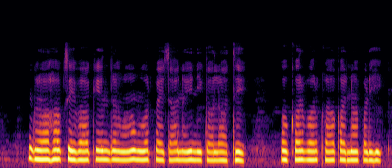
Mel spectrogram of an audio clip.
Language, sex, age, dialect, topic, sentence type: Chhattisgarhi, female, 51-55, Eastern, banking, question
